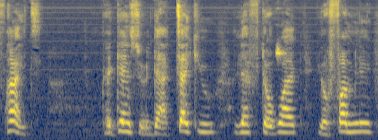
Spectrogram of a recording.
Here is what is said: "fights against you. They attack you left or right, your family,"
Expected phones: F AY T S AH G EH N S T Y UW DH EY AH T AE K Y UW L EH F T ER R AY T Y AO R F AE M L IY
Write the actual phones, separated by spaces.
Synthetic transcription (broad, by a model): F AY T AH G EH N S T Y UW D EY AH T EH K Y UW L EH F T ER W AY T Y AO F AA M L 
